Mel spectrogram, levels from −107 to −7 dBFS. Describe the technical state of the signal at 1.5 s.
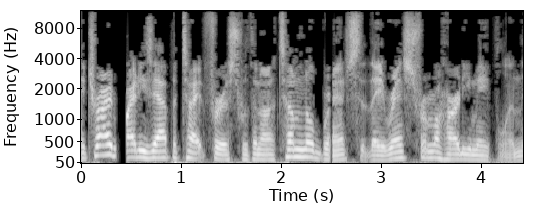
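At 1.5 s the speech carries low-delay AAC compression, present across the whole clip. The voice sounds rough and grainy, with noise between the harmonics. This is likely AAC-ELD. Its short frames resolve pitch poorly, and the damage fits a bitrate near 32 kbps.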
